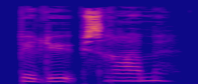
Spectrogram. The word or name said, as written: beløbsramme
